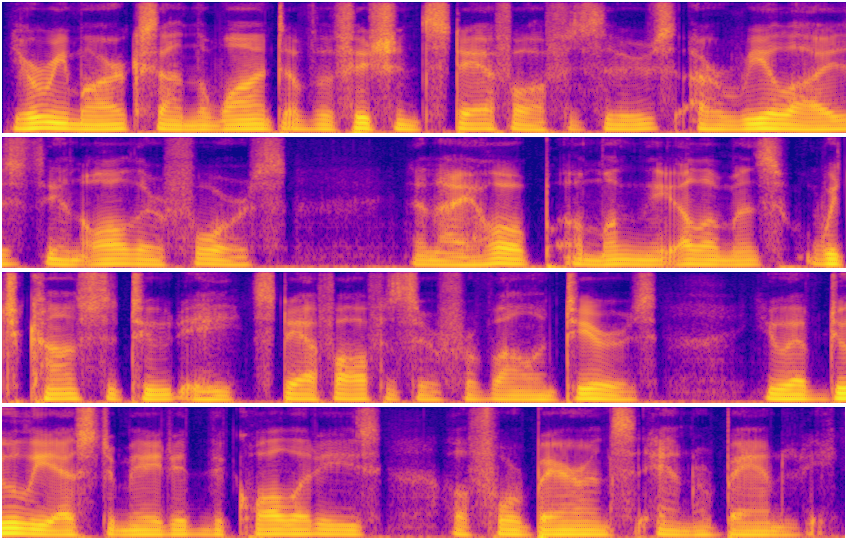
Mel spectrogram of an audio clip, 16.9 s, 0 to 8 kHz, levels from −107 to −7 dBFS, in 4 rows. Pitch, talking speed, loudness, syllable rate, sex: 100 Hz, 135 wpm, -19 LUFS, 4.6 syllables/s, male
